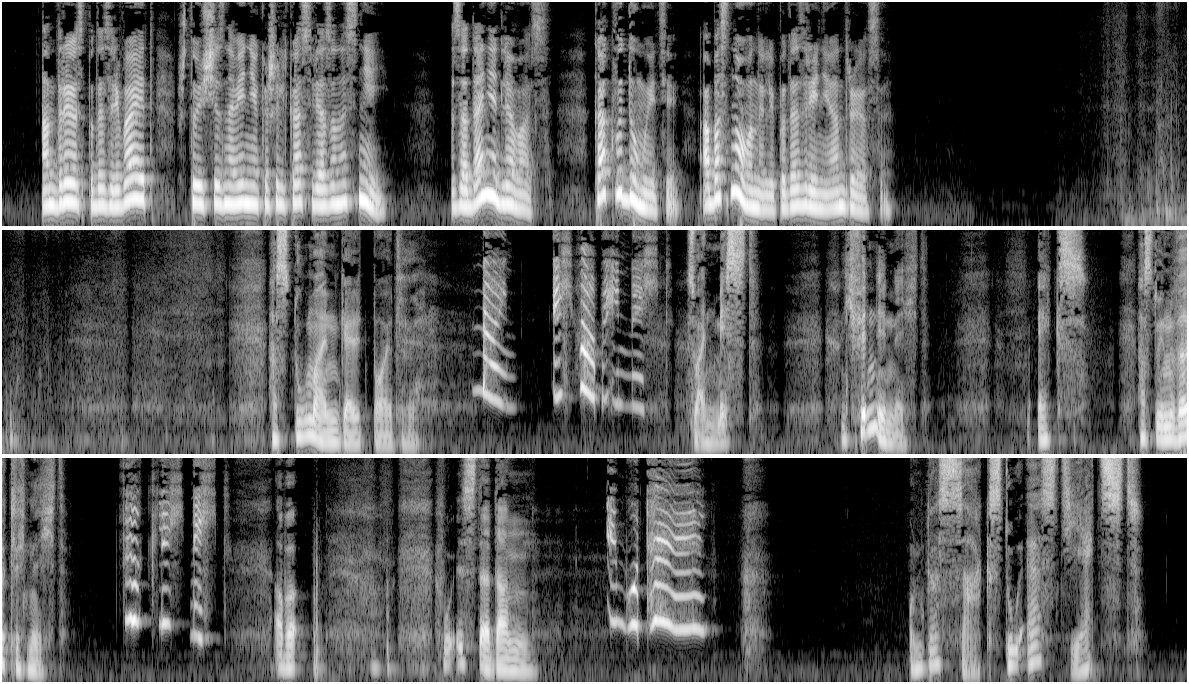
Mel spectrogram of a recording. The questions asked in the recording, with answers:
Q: Как вы думаете, обоснованы ли подозрения Андреаса?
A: Это правда, кошелька у Экс нет.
